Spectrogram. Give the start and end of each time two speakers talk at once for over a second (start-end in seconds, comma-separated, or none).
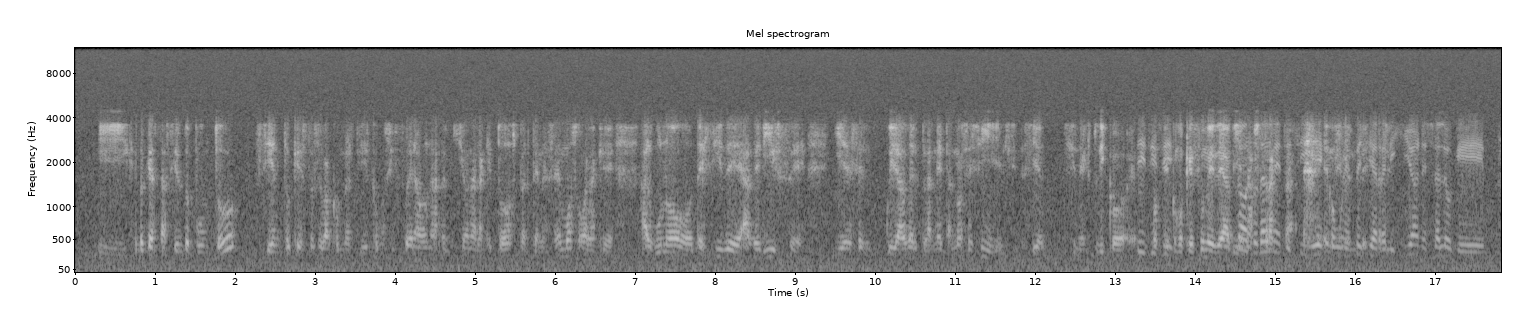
14.4-16.2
